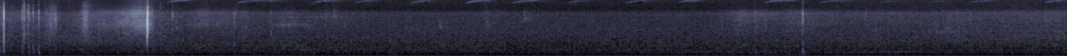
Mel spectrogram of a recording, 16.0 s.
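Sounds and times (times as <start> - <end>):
plants rustling: 0.0 - 3.7
small bird chirping: 11.2 - 16.0.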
